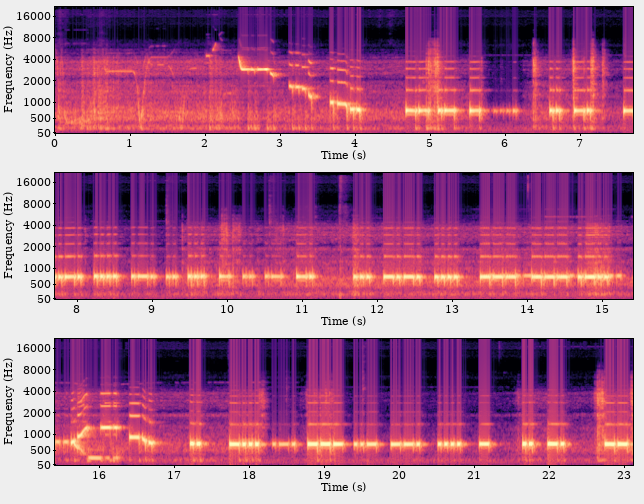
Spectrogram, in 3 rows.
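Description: Steady on-off beeping of a single mid-pitched Morse code CW tone keyed in irregular dots and dashes on a TMC GSB-1 SSB adapter, with a few sweeping whistles from radio tuning at the start and midway.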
